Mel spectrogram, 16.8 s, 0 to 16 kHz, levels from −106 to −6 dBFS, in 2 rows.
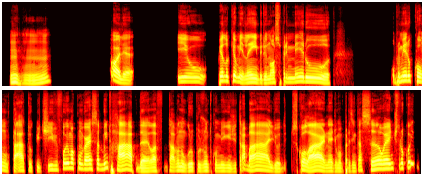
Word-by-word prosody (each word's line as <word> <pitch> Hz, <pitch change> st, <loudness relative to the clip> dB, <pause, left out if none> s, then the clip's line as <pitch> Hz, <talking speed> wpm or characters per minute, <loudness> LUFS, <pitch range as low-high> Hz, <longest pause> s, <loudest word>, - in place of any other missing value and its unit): Uhum. 105 Hz, -, -3 dB, 1.2 s
Olha, 100 Hz, -3 st, +2 dB, 0.9 s
eu 145 Hz, -4 st, -2 dB, 0.2 s
pelo 165 Hz, 0 st, +1 dB
que 180 Hz, -, 0 dB
eu -, -, 0 dB
me 125 Hz, -6 st, 0 dB
lembre, 115 Hz, -2 st, +1 dB
o 105 Hz, -, -1 dB
nosso 120 Hz, +2 st, -3 dB
primeiro 135 Hz, -5 st, 0 dB, 1.2 s
o -, -, -12 dB
primeiro 170 Hz, +6 st, +2 dB
contato 120 Hz, -, 0 dB
que 105 Hz, -, -11 dB
tive 140 Hz, +9 st, -4 dB
foi 185 Hz, +7 st, +1 dB
uma 190 Hz, 0 st, +2 dB
conversa 170 Hz, -1 st, +1 dB
muito 175 Hz, +6 st, -3 dB
rápida 135 Hz, -6 st, +4 dB
ela 95 Hz, +3 st, +2 dB
f 105 Hz, 0 st, -7 dB
estava 110 Hz, +1 st, -3 dB
num 115 Hz, -3 st, -2 dB
grupo 115 Hz, 0 st, -3 dB
junto 110 Hz, +1 st, -5 dB
comigo 100 Hz, -1 st, -5 dB
de 90 Hz, +1 st, -10 dB
trabalho 115 Hz, -5 st, +1 dB
d 85 Hz, -1 st, -19 dB
escolar, 125 Hz, -3 st, +5 dB
né, 100 Hz, +1 st, -1 dB
de 100 Hz, -, -7 dB
uma 95 Hz, 0 st, -5 dB
apresentação, 125 Hz, -, -1 dB
aí 175 Hz, -, +5 dB
a -, -, +4 dB
gente 180 Hz, 0 st, -6 dB
trocou 185 Hz, -, -1 dB
i 345 Hz, -, -2 dB
125 Hz, 145 wpm, -23 LUFS, 105-150 Hz, 1.2 s, escolar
